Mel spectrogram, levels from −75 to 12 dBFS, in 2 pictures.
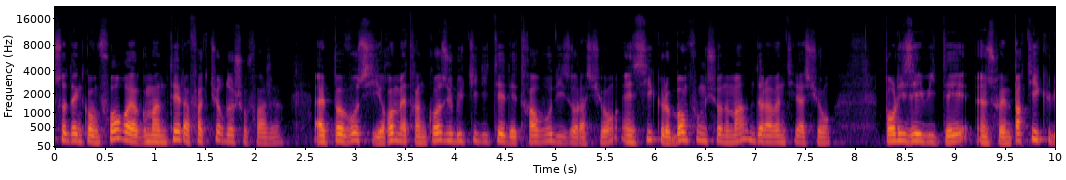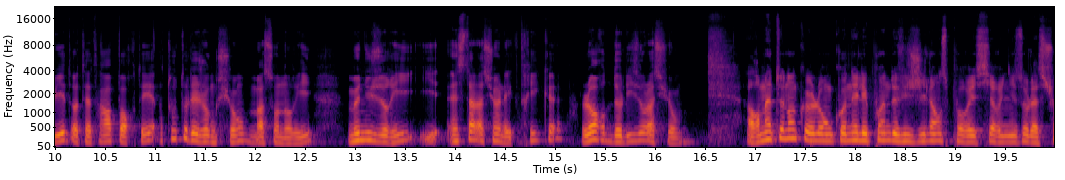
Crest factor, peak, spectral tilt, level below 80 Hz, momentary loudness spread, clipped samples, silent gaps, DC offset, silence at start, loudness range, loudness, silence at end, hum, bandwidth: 18 dB; -2 dBFS; -6 dB/octave; -66 dBFS; 10 LU; under 0.1%; none; under 0.1%; 0 s; 3 LU; -22 LUFS; 0 s; none; 17.5 kHz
